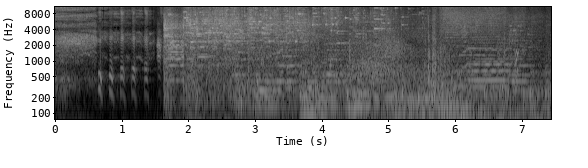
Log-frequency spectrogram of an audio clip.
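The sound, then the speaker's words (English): A burst of shattering glass as Batman crashes down through the glass ceiling of a museum, after a brief lead-in of rhythmic clattering, followed by a sustained wash of loud crashing debris and tinkling shards with swelling orchestral music underneath. “when they're in the museum and he crashes in through the ceiling and whips out the line launcher”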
